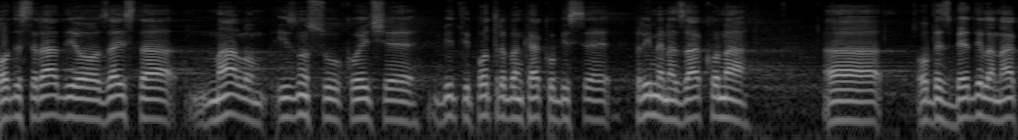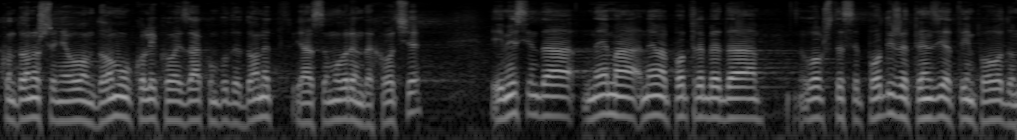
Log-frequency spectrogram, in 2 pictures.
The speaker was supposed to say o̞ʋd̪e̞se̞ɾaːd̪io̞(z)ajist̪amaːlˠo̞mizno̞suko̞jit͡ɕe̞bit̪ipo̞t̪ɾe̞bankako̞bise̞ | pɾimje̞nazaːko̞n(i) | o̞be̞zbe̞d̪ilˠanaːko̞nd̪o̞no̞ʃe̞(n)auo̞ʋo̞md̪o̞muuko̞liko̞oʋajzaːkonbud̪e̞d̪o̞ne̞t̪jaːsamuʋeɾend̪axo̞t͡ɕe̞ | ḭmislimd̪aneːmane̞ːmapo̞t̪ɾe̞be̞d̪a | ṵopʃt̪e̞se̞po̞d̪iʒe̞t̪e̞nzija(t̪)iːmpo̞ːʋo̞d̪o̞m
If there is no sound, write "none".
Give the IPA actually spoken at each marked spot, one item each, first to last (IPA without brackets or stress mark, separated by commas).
z, a, ɲ, t̪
